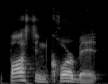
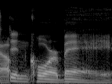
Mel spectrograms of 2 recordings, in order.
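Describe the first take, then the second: First: The surname is pronounced the plain English way. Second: The surname is pronounced as if it were French. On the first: The speaker calls it right. "they're like Boston Corbett" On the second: The speaker calls it wrong. "I thought it was like French"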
